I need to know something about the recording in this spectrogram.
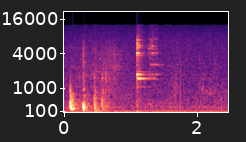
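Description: A china lid clinks against a teapot.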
